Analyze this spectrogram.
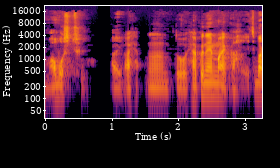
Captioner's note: speaking japanese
